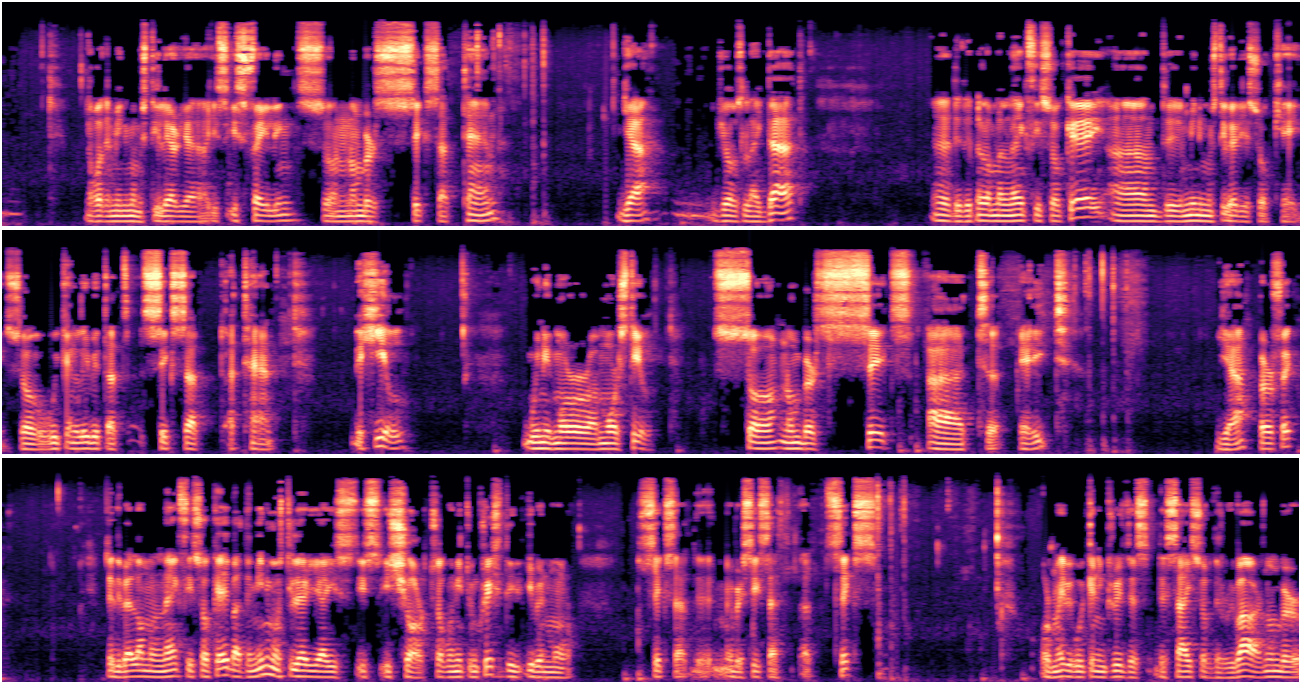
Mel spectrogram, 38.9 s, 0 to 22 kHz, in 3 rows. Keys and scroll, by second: 4.4-5.4 typing, 23.7 8, 24.0 Return, 34.6 6, 34.7 Return.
